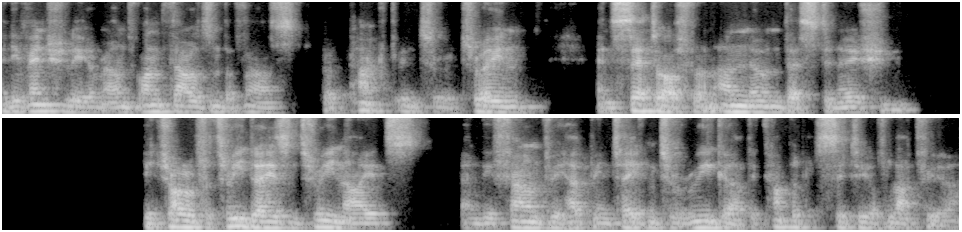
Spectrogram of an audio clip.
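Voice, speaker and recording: At a moderate pace, a man speaks with a somewhat breathy voice of medium pitch and ordinary pitch variation. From Germany. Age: 90s. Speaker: Holocaust survivor. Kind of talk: testimony.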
